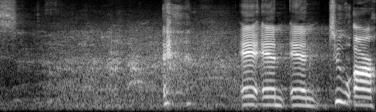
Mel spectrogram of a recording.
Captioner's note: laughter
